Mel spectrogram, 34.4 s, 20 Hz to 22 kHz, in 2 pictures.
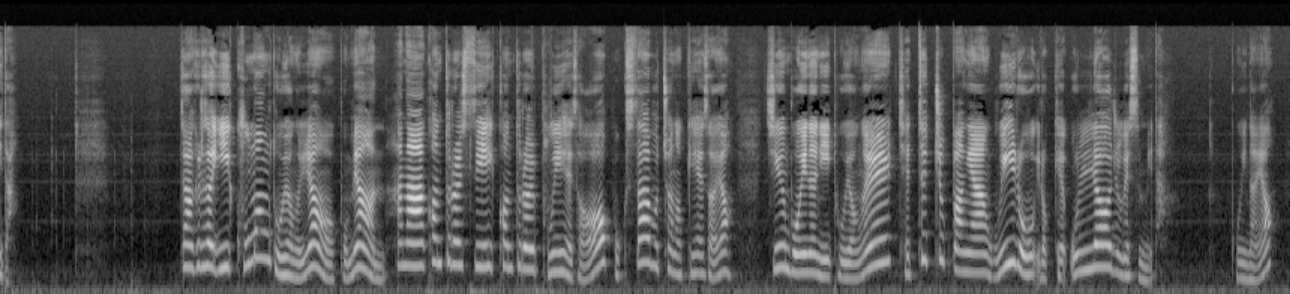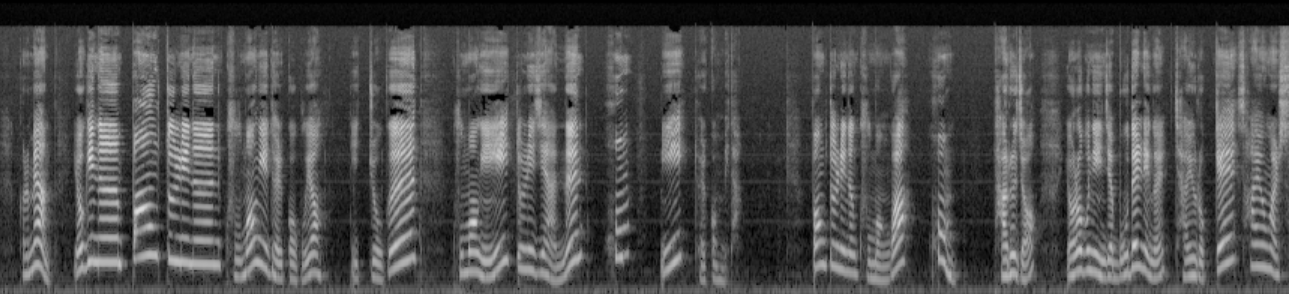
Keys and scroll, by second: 6.3 super+c, 7.1 super+v.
